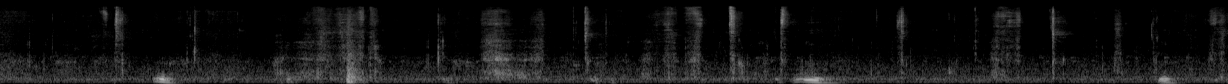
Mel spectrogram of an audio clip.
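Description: A person eating noodle soup close to the microphone: chewing and lip-smacking clicks all through, with three short, low, falling hums.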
